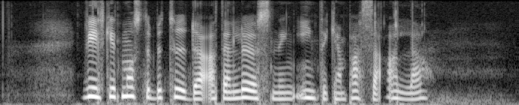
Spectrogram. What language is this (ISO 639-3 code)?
swe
